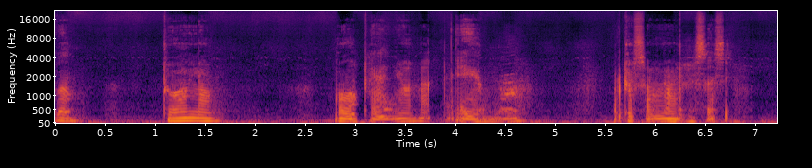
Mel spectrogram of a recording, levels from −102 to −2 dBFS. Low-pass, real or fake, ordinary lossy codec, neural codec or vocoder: none; fake; none; codec, 44.1 kHz, 1.7 kbps, Pupu-Codec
